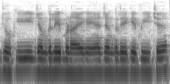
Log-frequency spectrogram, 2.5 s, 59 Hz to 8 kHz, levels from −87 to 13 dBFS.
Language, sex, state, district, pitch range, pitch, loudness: Hindi, male, Chandigarh, Chandigarh, 125-130 Hz, 125 Hz, -13 LUFS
